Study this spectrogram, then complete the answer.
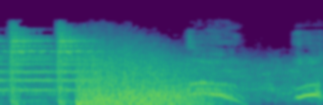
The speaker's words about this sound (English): Wait a minute, what is that? It's a hand grenade. Get away from it.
